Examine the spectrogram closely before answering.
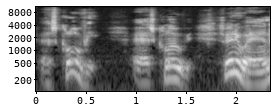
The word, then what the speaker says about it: Clovis: the french equivalent to louie and so we pronounce it clove is here but i think probably in france you see here it pronounced as clovey as clovey so anyway and that's clovis here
